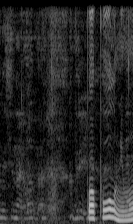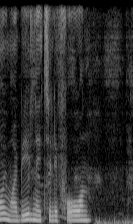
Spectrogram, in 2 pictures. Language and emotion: Russian, sad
